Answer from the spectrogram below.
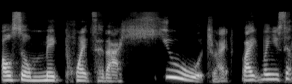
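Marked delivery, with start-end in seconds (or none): none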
